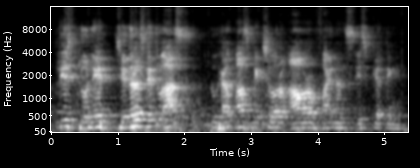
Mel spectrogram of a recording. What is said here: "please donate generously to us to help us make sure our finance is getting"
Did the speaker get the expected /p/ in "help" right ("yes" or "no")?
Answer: yes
